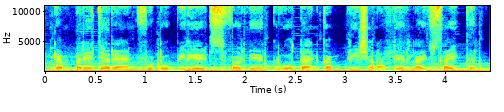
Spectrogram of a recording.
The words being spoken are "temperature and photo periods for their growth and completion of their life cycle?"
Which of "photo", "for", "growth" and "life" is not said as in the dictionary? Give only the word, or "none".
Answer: growth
